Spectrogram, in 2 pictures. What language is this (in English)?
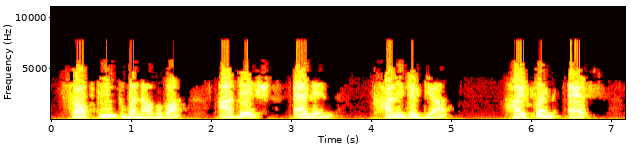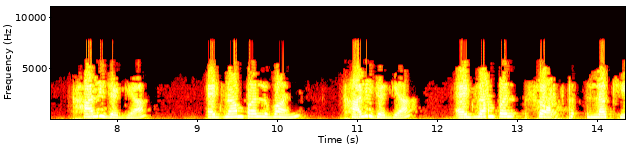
Gujarati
